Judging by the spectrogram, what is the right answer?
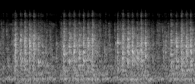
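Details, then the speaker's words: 82-year-old AEC Matador truck diesel, cold start at minus four with snow, unrun since October, electric fuel pump primed: ticks over in steady, even pulses with bright clatter, no misses or knocks; healthy cold idle. "just hear how sweet these things are Tre so as I said it's minus four today snow this hasn't ran since October"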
